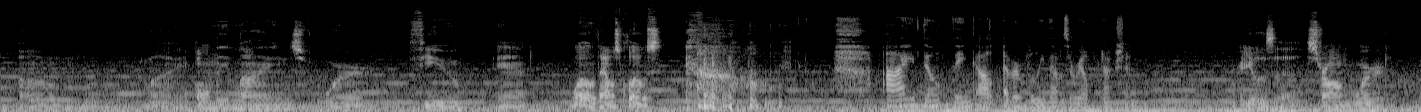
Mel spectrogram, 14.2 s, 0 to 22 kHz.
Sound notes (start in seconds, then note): 6.8 both chuckle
